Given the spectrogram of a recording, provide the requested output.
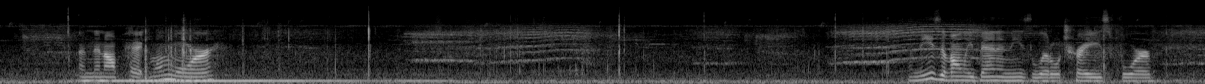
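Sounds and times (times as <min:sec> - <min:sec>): high-pitched animal call: 0:00.4 - 0:06.3, 0:08.4 - 0:09.9.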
